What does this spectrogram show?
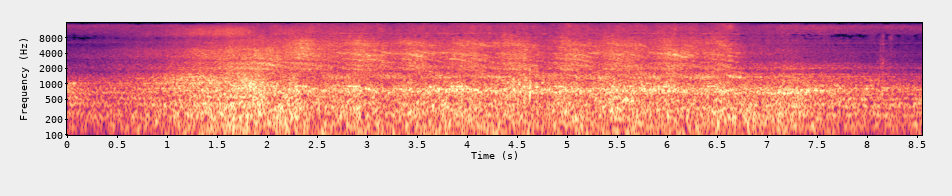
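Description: Virgin Trains West Coast express passenger train passing through at speed close by. Its wheels and bodies make a loud rushing noise that peaks about two seconds in, with a regular clicking of wheels over the rails, then dies away after about seven seconds as the train clears.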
